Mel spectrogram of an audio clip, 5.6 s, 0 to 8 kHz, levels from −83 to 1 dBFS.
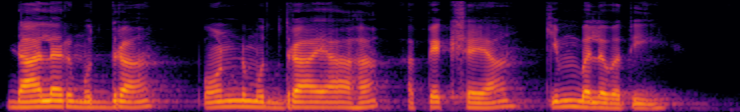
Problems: none marked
